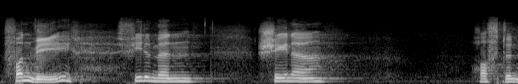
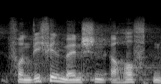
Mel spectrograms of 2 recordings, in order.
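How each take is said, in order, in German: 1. Die Wörter sind an ungewöhnlichen Stellen getrennt und betont. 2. Die Wörter sind so gruppiert und betont, wie man es üblicherweise tut. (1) "Ich habe nur die Wortverbindungen verändert und die Betonung" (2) "Das heißt"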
